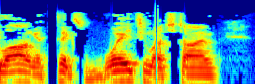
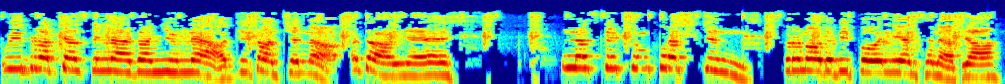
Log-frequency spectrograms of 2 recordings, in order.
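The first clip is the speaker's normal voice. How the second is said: put-on a higher-pitched Russian accent greeting the stream; 8 semitones higher than usual. Streamer greets viewers and takes questions in a Russian accent. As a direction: put on a Russian accent to hype up the YouTube chat. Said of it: "Why am I speaking with a Russian accent now?".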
